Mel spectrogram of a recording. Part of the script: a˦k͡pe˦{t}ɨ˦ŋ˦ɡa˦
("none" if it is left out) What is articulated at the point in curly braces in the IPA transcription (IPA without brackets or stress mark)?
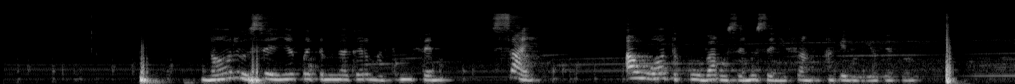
t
